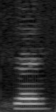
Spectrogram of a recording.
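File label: "huang", Mandarin Chinese, neutral tone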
